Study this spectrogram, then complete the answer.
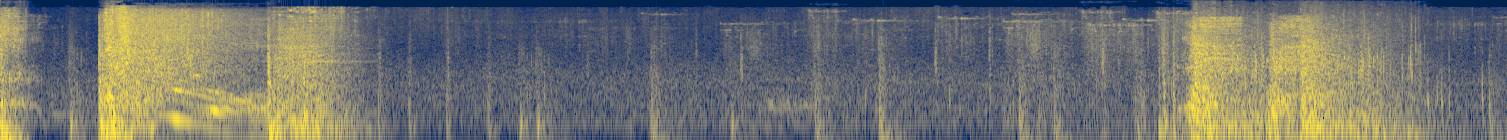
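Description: A sword clashes and slashes against an enemy.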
